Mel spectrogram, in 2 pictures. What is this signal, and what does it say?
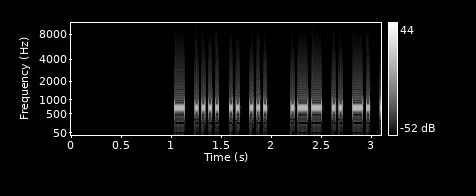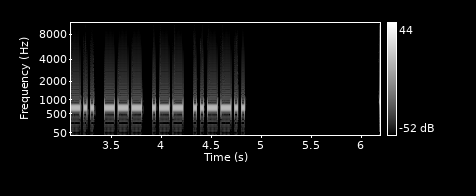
Morse code, heard as a keyed tone, about 36 wpm, 700 Hz. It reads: THIS WINDOW?
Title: Sentences from Top 1600 Words 35wpm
